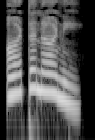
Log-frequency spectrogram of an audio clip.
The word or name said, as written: ಆಟನಾಣಿ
